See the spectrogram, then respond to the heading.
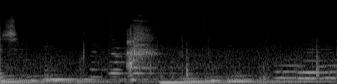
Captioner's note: scoffs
